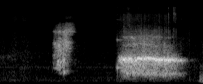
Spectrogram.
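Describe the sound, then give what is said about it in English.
Heavy breathing in and out through the mouth: a short, sharp breath, then a longer, loud, hissing breath with a wheezy edge. “Breathe in and out 5 times heavily with your mouth.”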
